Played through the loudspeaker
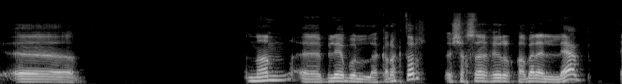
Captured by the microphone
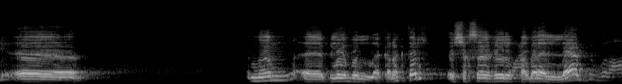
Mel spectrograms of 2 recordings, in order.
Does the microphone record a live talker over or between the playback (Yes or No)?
Yes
